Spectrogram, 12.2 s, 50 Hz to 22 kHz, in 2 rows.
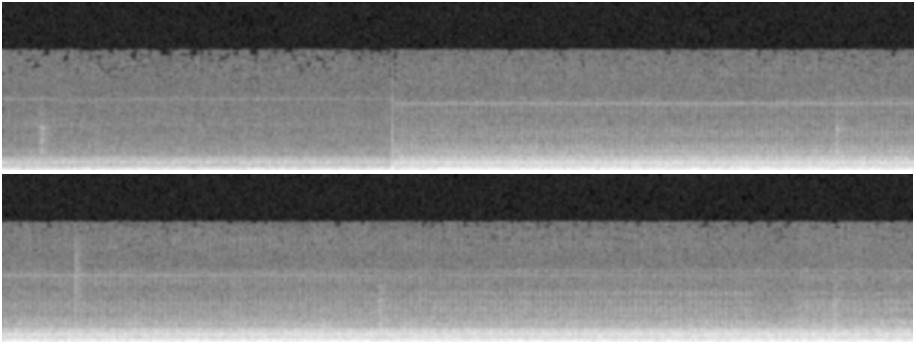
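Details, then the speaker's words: Sony PS5 heard close up in normal operation: a soft, even airy whoosh with a faint steady tone and no rattle or pulsing. Normal fan noise with no problems, inaudible from a few meters away. "und das ist meines erachtens einfach ein normales lüfter rauschen ohne irgendwelche probleme es ist klar hörbar wenn man nah dran ist"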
